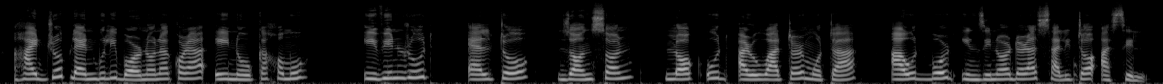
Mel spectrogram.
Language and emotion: Assamese, neutral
